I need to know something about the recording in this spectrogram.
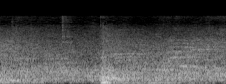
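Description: A gymnast lands with a thud on a mat.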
